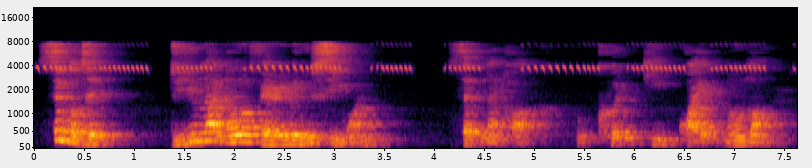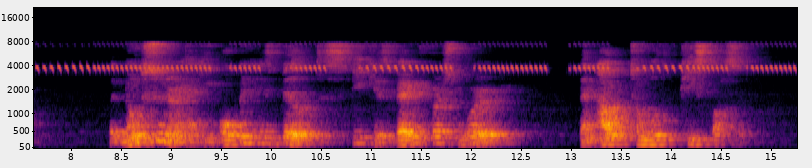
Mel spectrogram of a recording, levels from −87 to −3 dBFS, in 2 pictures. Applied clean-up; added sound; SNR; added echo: none; Cricket; 12 dB; reverberation time 0.7 s.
